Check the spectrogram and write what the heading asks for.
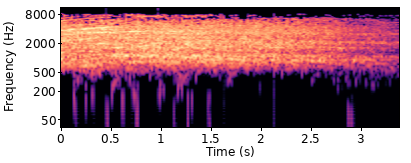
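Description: A large audience shouts "amen" back to a preacher loudly and all at once, a dense, sustained roar of many voices that holds strong for a few seconds before slowly fading.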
